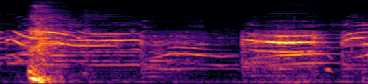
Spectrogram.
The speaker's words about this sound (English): Okay, now you're supposed to press here. Yeah, where it says press here. Right. Wait, we should like loop this and just do it the whole. Put it up to the microphone. Meow, meow, meow, meow. Ooh.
